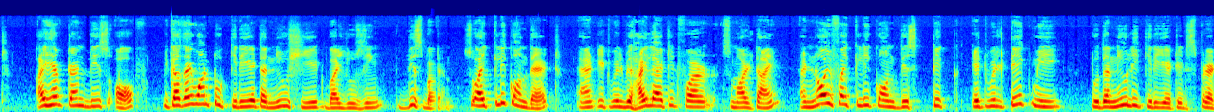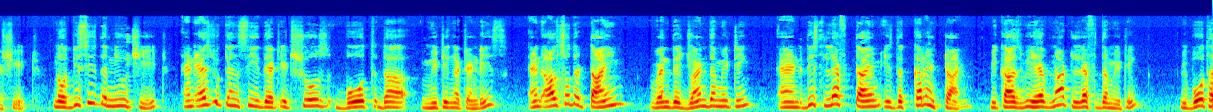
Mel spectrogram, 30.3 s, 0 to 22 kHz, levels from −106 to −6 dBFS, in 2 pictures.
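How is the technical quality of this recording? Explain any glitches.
The recording shows four packet-loss events on a call path whose coding noise and roll-off near 12 kHz fit Opus at around 64 kbps.

Short concealed packet loss occurs at 1.67–1.71 s and 6.85–6.88 s. About 20 ms of audio failed to arrive in time. The decoder extended the preceding sound over the hole and blended back, leaving a brief smear or wobble.

Burst of packet loss occurs at 5.39–5.47 s and 16.78–16.95 s. Each time, roughly 60 ms went missing. The receiver synthesized about 55 ms by continuing the last sound and fading it, which produces a held buzz or dying hiss before the audio resumes further on.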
